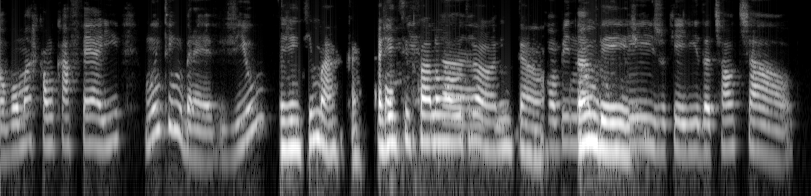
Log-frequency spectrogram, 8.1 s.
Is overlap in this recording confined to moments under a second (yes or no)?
no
